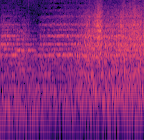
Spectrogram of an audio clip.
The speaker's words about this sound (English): At a safe distance, he activates the engines and heads for Bespin.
